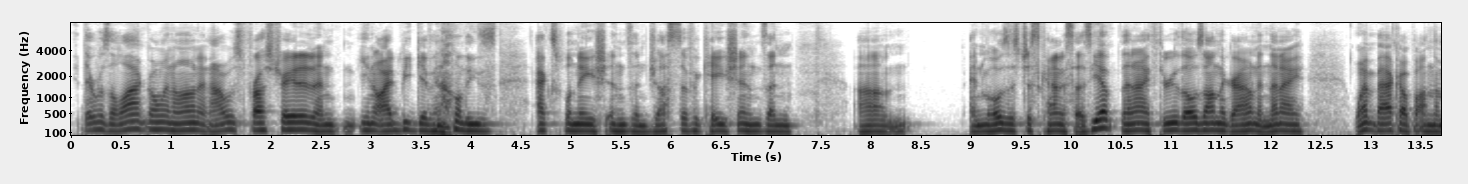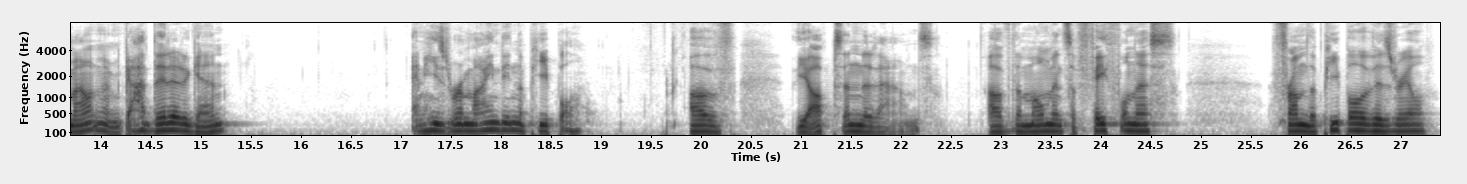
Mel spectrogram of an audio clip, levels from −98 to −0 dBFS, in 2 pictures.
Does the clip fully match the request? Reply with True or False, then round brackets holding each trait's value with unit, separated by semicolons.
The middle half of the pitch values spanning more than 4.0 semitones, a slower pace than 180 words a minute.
False (2.4 semitones; 160 wpm)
